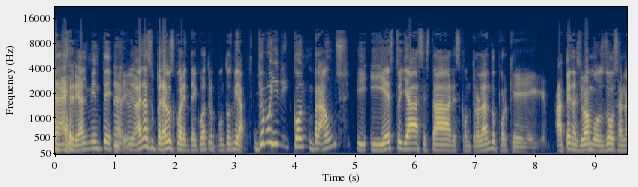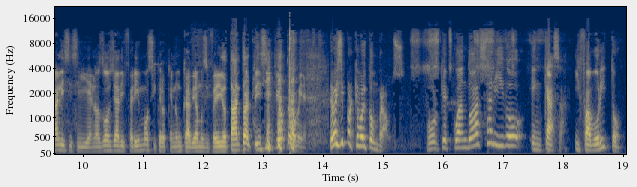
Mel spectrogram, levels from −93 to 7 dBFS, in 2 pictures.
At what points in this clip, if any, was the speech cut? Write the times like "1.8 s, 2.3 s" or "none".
1.0 s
